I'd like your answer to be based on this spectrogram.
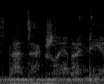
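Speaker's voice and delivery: quiet whispered voice.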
